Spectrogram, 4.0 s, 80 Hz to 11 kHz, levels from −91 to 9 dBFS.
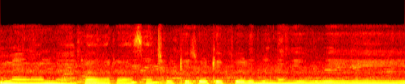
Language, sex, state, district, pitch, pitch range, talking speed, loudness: Hindi, female, Bihar, Sitamarhi, 230 Hz, 230-235 Hz, 90 wpm, -14 LUFS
